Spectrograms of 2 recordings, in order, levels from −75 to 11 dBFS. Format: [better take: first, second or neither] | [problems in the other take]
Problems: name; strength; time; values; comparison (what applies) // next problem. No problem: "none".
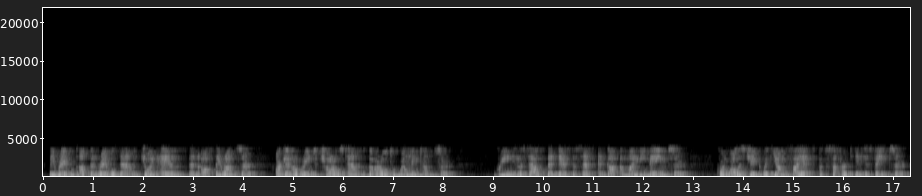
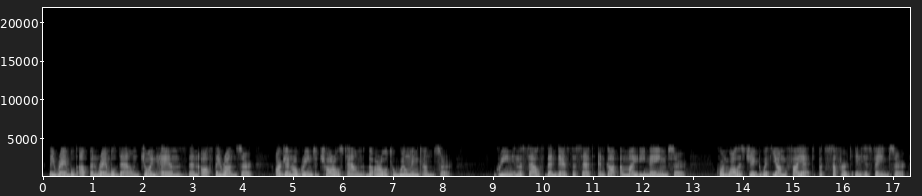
second | room echo; dies away in 0.7 s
